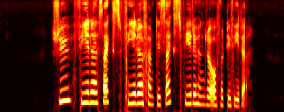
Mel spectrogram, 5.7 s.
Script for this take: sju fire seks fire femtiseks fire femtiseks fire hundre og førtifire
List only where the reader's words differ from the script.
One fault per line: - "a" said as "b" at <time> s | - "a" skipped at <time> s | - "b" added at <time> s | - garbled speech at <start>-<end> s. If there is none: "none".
- "femtiseks fire" skipped at 4.0 s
